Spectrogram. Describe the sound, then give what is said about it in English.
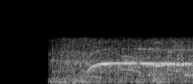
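After a brief silence, a crowd of fans of the home Jordan High School team cheers at a high school game: a dense, steady roar of voices with one sustained high-pitched yell rising above the noise and holding. “Now, that's just cheering.”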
